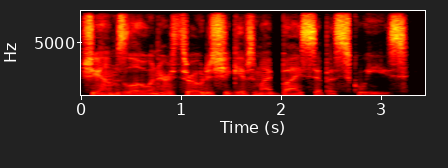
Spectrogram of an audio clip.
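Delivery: ordinary delivery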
